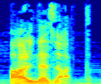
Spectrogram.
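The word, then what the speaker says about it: النازعات: La première lettre en noir c'est la conjonction et le mot en rouge se prononce Al nazat.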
